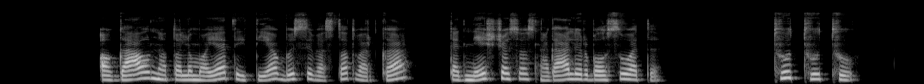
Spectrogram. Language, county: Lithuanian, Šiauliai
